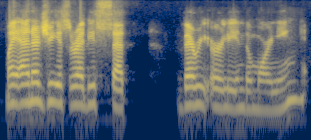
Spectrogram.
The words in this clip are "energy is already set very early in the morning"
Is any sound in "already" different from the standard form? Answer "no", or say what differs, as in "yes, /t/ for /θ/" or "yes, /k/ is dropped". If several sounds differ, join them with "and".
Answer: no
